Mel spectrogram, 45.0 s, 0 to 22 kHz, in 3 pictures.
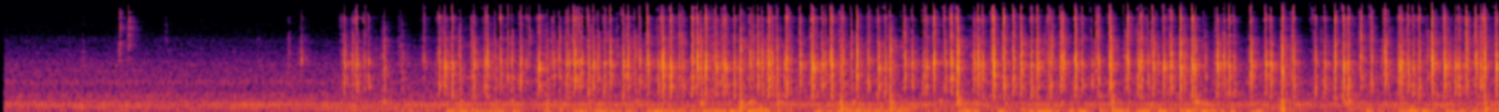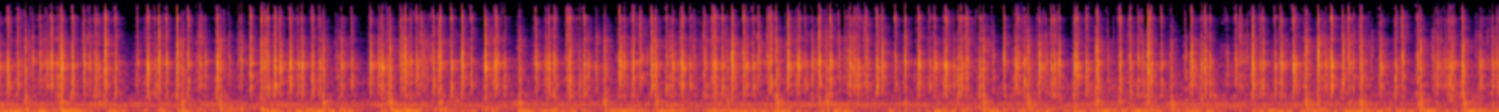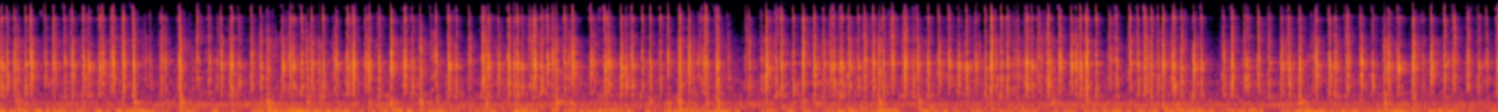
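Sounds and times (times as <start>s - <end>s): fast typing on keyboard: 3.4s - 44.9s.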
